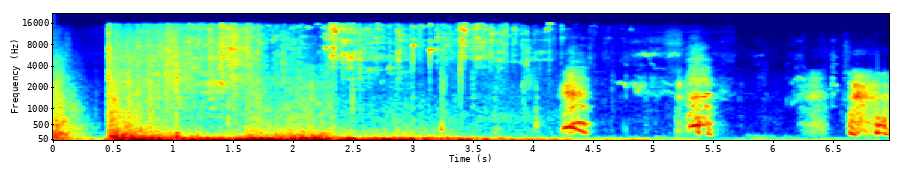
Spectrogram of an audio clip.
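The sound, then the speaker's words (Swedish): A Molotov cocktail, a bottle of petrol with a rag in it, is lit and shatters with a sharp crash, followed by a loud roaring whoosh of flame lasting several seconds, then a few short pained vocal outbursts. “Det här är en, det här är en flaska med bensin med en trasa i. Och det kallas för molotovcocktail.”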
